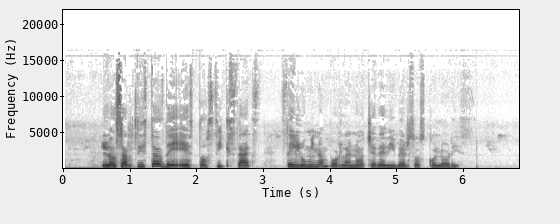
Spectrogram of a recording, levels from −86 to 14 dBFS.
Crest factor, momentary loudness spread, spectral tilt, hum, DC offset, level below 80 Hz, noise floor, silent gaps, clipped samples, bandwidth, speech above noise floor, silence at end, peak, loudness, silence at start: 16 dB; 11 LU; -3.5 dB/octave; none; under 0.1%; -48 dBFS; -54 dBFS; none; under 0.1%; 16.5 kHz; 39 dB; 0.9 s; -2 dBFS; -16 LUFS; 0.05 s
